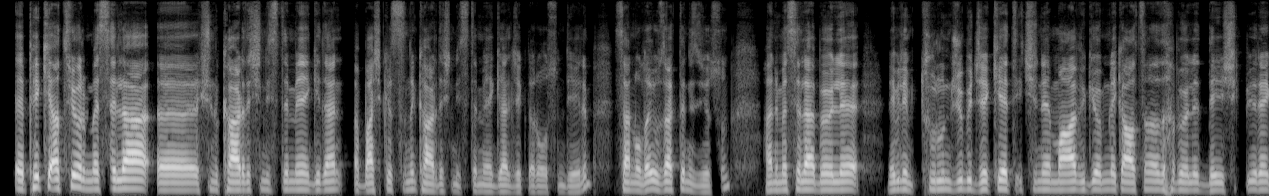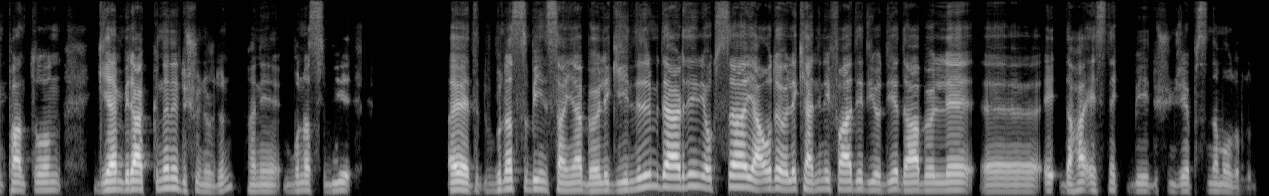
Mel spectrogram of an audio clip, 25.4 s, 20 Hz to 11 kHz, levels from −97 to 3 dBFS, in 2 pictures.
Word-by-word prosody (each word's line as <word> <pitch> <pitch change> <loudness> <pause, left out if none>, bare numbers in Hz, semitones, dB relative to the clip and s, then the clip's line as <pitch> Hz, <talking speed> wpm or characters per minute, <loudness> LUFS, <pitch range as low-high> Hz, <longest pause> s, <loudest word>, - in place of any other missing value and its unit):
Eee, 145 - +5
peki, 175 -1 +4
atıyorum, 155 0 +4
mesela, 150 0 +7
eee, 125 -1 +4
şimdi 135 -2 -10
kardeşini 130 +1 +3
istemeye 135 +2 -3
giden, 135 +2 -2
eee, - - -9
başkasının 130 +2 -2
kardeşini 115 -4 -2
istemeye 110 -2 -9
gelecekler 100 -1 -6
olsun 100 0 -11
diyelim. 100 +3 -8 0.2
Sen 135 -2 -1
olayı 125 +3 +1
uzaktan 135 +1 0
izliyorsun. 105 - -11 0.3
Hani, 120 +1 -3
mesela 135 +1 +2
böyle, 135 0 +2 0.3
ne 125 - -3
bileyim, 140 -4 -3
turuncu 145 0 -5
bir 145 - -1
ceket, 140 +3 +1
içine 135 0 -5
mavi 135 0 +4
gömlek, 135 -1 -3
altına 135 +1 +2
da 140 +1 -6
böyle 130 -4 -4
değişik 125 0 -5
bir 140 0 -4
renk 135 -1 -2
pantolon 130 0 -3 0.3
giyen 140 +3 +4
biri 145 - +4
hakkında 150 +2 +2
düşünürdün? 120 - -12
Hani, 110 0 -8
bu 125 +3 -12
nasıl 120 -3 -7
bir 125 +1 -6 1.0
Evet, 130 -1 +4
b 120 +1 -22
bu 140 - -5
nasıl 150 -1 -2
bir 150 - 0
insan 125 -2 -3
ya, 130 +1 -2
böyle 120 +2 -1
giyinilir 135 +9 -3
mi 190 -1 -13
derdin 180 +2 +5
yoksa 180 +2 +2
"Ya, 140 -5 +4
o 150 +2 -1
da - - 0
öyle 150 0 +1
kendini 140 +1 -3
ifade 140 -1 +1
ediyor." 130 -3 -8
diye 145 +1 -5
daha 130 0 +2
böyle, 130 +1 -3
eee, 110 0 -7
e 380 0 -8
daha 135 0 -1
esnek 125 +2 -11
bir 120 -2 -12
düşünce 115 -1 -15
yapısında 115 0 -11
mı 110 - -10
olurdun? 100 - -15
130 Hz, 180 wpm, -22 LUFS, 125-140 Hz, 1.0 s, mesela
